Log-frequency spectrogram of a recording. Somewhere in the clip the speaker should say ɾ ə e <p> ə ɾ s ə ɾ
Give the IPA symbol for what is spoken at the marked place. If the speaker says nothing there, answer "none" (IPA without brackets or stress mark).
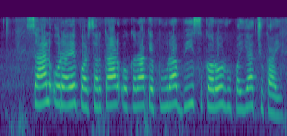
p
